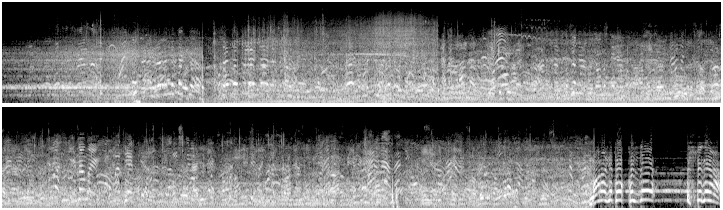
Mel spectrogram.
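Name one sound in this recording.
A large crowd of men shouts and calls out loudly outdoors.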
